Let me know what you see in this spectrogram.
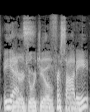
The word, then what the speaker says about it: Pier Giorgio Frassati: People trying to pronounce Pier Giorgio Frassati. – Okay. Was apparently. – Did I get it right, by the way? – Yes, you did.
